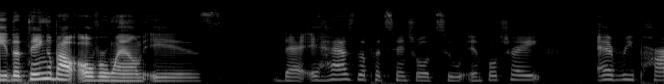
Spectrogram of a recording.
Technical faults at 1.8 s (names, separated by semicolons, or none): zipper noise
